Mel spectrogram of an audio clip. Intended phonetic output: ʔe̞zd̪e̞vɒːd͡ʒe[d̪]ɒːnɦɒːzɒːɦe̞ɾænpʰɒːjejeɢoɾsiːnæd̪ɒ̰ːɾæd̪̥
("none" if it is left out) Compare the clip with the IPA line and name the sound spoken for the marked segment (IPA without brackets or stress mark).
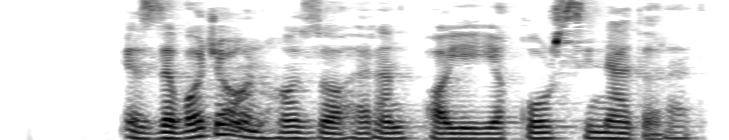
none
